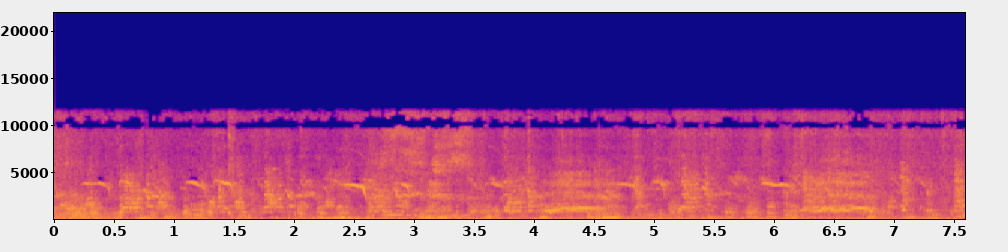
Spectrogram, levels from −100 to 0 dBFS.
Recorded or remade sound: recorded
